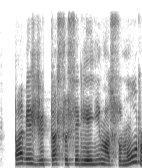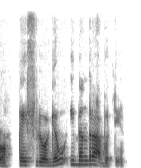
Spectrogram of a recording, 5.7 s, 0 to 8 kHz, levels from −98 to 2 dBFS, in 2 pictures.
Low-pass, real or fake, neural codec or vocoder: 7.2 kHz; fake; codec, 16 kHz in and 24 kHz out, 2.2 kbps, FireRedTTS-2 codec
